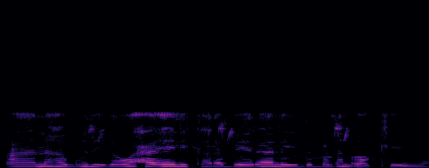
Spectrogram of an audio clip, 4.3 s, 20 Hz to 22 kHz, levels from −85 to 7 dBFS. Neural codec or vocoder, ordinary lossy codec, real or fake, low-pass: none; none; real; 7.2 kHz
